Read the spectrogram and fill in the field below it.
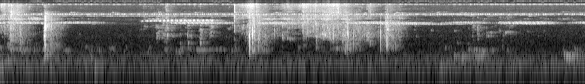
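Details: Crickets on a cold night at a forest edge give a steady, high, thin trill, broken by a few sharp clattering knocks nearby.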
